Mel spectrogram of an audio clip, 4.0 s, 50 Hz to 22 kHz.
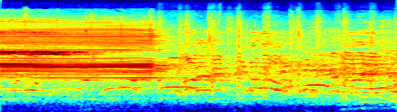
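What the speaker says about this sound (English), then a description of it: "Buzzer sounds here on mat 3" A loud electronic buzzer ends a high school wrestling match on a mat, blaring for about a second and a half, then giving way to crowd chatter echoing in a large hall.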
